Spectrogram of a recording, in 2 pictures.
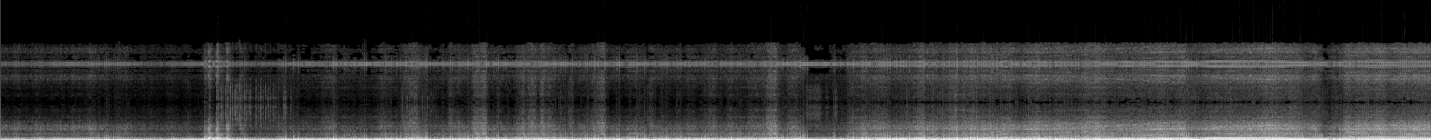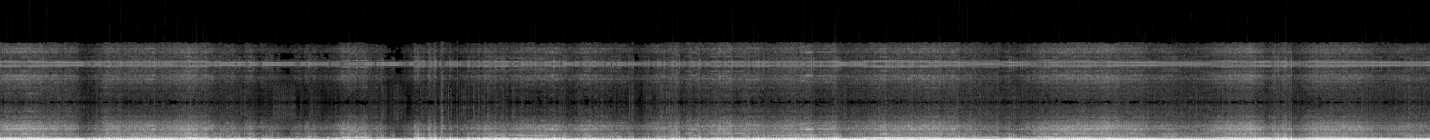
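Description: Skoda Felicia rally car's engine heard from inside the cabin, pulling away hard at the start of the stage and then revving up and dropping again and again as it is driven through the gears. A few sharp knocks come through the cabin along the way.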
